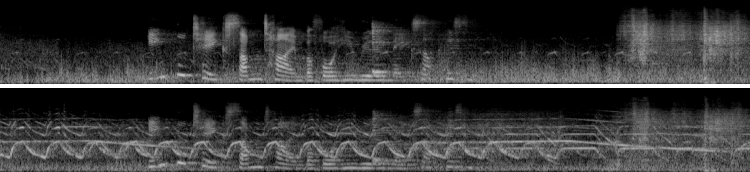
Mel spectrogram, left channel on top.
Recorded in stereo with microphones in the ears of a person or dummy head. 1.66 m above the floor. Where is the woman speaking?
Centre (ahead or behind), 1.0 m; by 4.7 s 55° left (ahead or behind), 1.5 m.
